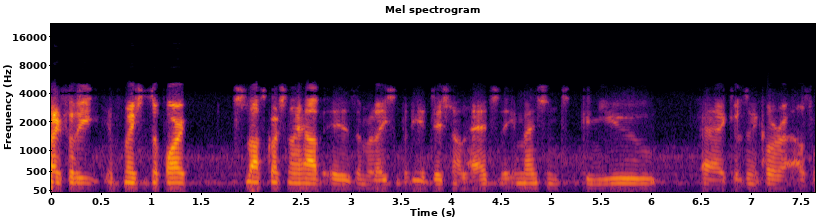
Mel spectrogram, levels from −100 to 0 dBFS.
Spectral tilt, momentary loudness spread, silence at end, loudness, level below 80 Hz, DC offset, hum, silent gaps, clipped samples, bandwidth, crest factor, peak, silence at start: 0 dB/octave; 16 LU; 0.1 s; -27 LUFS; -66 dBFS; under 0.1%; none; none; under 0.1%; 5.4 kHz; 26 dB; -2 dBFS; 0 s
